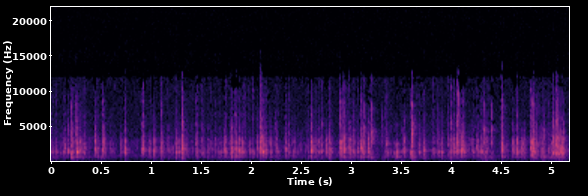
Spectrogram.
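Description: Fingertips type and tap on a full-size RGB-backlit plastic mechanical computer keyboard with hollow keys on a solid base. A quick, steady run of short, dry plastic clacks is centred around 1.4 kHz, with bright edges and almost no low end. Each keystroke dies away almost instantly.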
